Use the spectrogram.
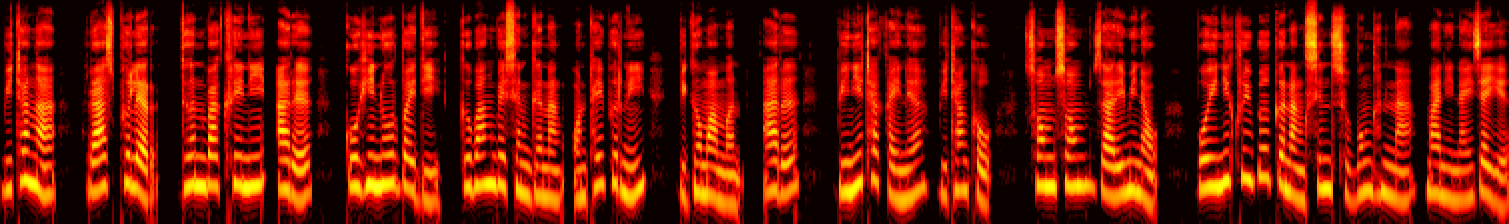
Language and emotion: Bodo, neutral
